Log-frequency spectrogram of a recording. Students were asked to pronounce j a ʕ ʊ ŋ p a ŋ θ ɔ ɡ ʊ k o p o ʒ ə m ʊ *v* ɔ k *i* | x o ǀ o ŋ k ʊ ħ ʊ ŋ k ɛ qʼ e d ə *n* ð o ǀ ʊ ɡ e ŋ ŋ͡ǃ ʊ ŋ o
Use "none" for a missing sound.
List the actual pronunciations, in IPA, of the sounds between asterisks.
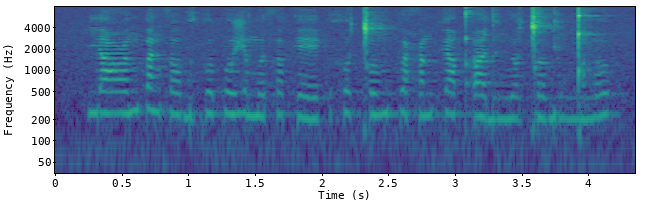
θ, e, ŋ

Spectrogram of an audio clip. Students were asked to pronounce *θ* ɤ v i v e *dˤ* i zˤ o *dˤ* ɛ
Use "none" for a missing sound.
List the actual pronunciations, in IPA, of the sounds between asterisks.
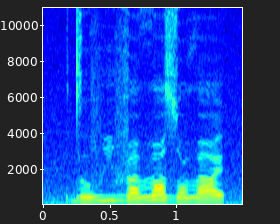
d, ðˤ, ðˤ

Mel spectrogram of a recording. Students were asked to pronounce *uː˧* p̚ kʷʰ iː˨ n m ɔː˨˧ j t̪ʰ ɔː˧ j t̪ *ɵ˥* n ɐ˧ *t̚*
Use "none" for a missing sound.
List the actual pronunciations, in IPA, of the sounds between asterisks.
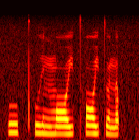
uː˧, ɵ˨˧, p̚

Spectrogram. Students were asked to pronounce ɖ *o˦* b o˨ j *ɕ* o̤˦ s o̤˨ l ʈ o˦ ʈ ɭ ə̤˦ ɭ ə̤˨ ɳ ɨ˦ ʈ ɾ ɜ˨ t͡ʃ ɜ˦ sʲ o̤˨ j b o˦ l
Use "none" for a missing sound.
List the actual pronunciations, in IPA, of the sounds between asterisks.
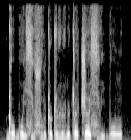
o˨, sʲ

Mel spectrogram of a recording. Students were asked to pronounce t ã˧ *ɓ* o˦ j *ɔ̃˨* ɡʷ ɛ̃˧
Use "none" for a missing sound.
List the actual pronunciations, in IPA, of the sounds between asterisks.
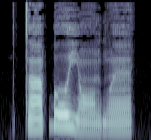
ɓ, ɔ̃˨

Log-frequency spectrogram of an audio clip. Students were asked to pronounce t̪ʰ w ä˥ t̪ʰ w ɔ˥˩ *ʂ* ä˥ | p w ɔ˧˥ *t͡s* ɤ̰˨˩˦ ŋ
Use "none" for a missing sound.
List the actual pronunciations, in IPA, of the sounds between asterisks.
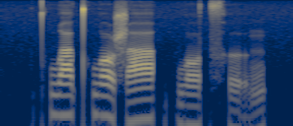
ʂ, t͡sʰ

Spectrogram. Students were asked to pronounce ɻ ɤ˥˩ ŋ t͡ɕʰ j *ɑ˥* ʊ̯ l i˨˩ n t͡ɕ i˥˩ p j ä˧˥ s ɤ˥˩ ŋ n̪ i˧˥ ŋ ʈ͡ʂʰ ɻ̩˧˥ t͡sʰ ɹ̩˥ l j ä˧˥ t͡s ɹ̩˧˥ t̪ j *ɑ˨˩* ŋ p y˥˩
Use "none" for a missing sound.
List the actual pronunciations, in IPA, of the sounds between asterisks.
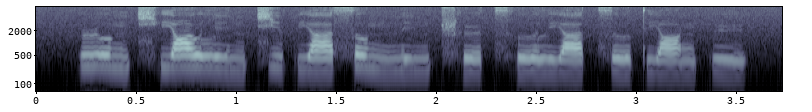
ɑ˥, ɑ˨˩

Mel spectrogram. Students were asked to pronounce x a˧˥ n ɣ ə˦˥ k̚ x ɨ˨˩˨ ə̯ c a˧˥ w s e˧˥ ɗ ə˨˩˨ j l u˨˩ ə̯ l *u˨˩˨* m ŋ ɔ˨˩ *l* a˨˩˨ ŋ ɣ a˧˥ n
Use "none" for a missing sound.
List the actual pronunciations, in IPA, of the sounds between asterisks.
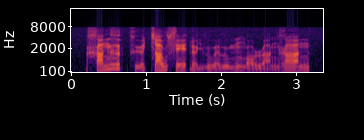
u˧˥, ɹ

